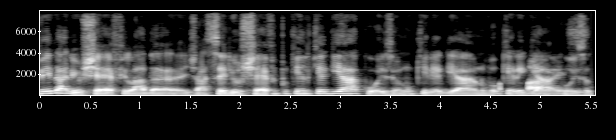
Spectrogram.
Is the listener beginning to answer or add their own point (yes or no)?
no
